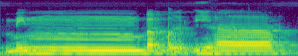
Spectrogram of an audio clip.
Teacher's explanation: نون کو میم سے بدل دیں گے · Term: اقلاب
